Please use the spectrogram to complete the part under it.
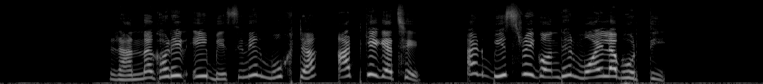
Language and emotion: Bengali, disgusted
